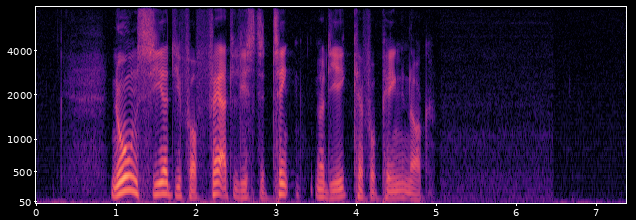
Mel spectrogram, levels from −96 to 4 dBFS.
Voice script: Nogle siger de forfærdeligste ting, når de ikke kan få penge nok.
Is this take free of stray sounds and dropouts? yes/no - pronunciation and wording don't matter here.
yes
